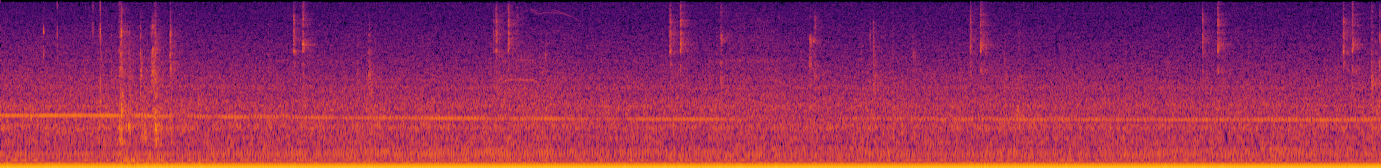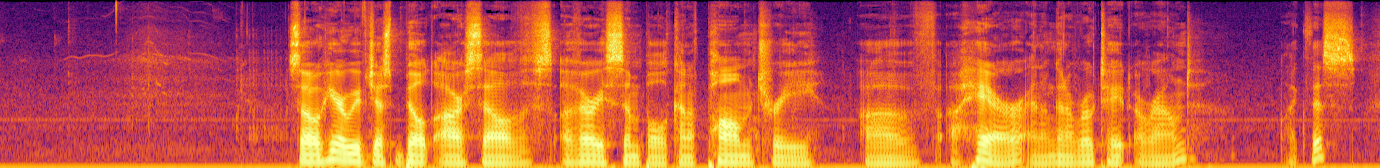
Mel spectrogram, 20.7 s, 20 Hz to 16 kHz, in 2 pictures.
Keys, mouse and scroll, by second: 1.1 shift+d, 2.7 r, 4.0 g, 6.8 g, 7.5 r, 9.2 click, 9.2 g, 11.4 KP_7, 16.9 shift+d, 17.6 r.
